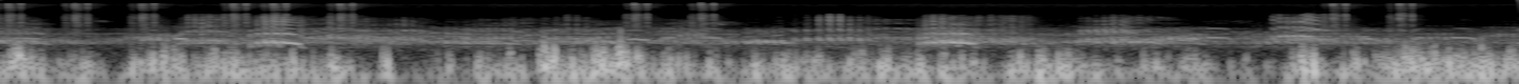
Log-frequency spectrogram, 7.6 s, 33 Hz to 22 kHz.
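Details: Migrating sandhill cranes south of Wood River, Nebraska, spring 2024: a crowded chorus of throaty, rolling trumpet calls from many birds, with a constant deep rumble underneath.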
